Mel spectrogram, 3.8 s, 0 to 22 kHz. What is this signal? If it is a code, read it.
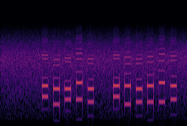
DTMF, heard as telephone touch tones, dialled by machine, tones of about 120 ms. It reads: 01794 024568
